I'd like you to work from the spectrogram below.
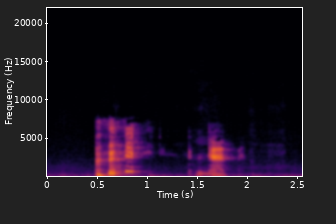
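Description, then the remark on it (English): A baby makes little grunting noises: three quick, clipped bursts followed by a longer, wavering vocal sound, with quiet in between and no one else speaking. “Yeah, a lot of nice little grunt sounds.”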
